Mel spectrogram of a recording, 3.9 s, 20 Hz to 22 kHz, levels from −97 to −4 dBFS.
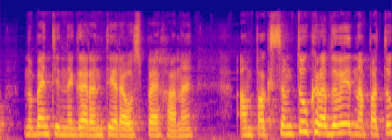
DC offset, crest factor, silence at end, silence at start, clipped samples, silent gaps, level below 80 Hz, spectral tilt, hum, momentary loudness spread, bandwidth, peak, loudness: under 0.1%; 14 dB; 0 s; 0 s; under 0.1%; none; -52 dBFS; -4 dB/octave; none; 7 LU; 15.5 kHz; -2 dBFS; -16 LUFS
